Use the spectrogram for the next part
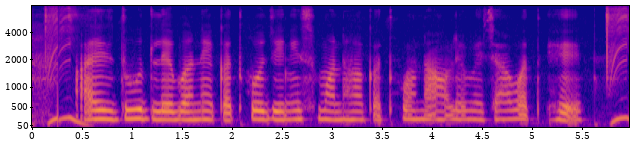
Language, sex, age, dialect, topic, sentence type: Chhattisgarhi, female, 18-24, Northern/Bhandar, agriculture, statement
